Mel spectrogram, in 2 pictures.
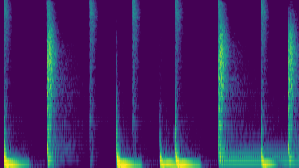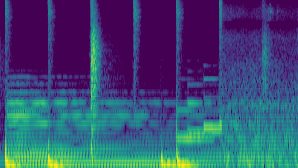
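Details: Electronic beat with punchy drum hits and a sustained synth chord, ending in a noisy wash; no animal sound is heard.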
